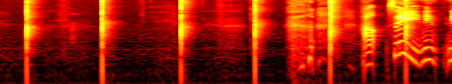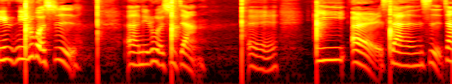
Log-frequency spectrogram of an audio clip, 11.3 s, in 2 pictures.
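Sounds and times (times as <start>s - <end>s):
hand claps keeping time on two and four: 0.3s - 0.6s, 1.3s - 1.5s, 2.2s - 2.5s, 3.1s - 3.4s, 4.1s - 4.4s, 6.8s - 7.0s, 9.6s - 9.8s, 10.5s - 10.7s
speech: 4.6s - 11.2s.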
